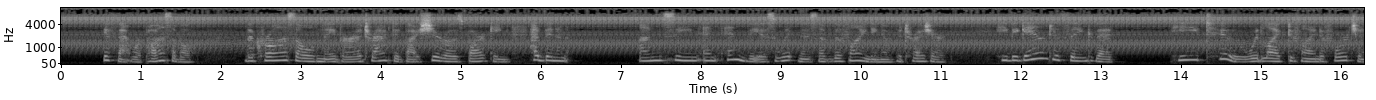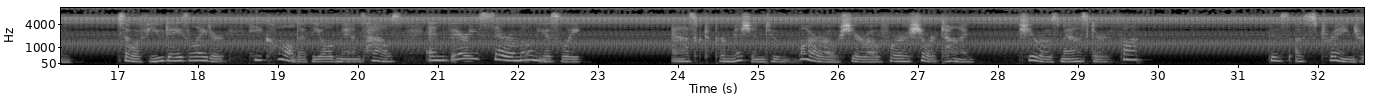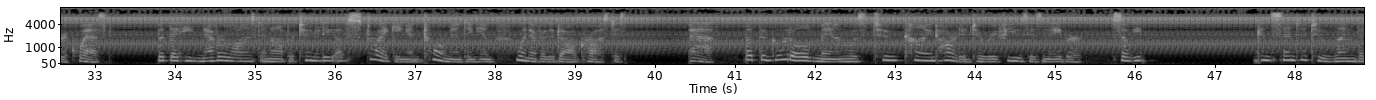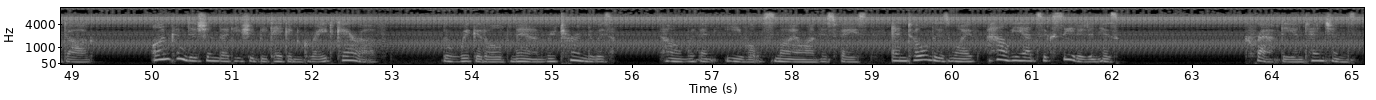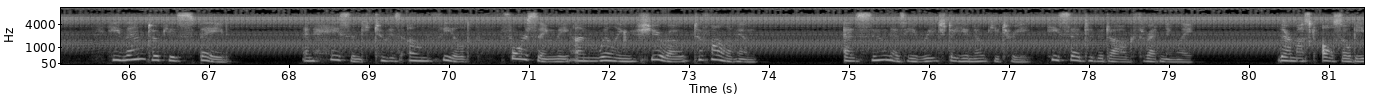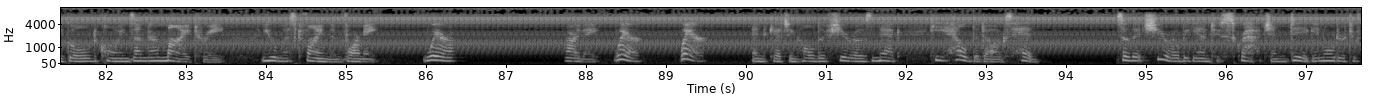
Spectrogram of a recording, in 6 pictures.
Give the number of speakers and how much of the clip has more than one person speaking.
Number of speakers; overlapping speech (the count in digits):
1, no overlap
